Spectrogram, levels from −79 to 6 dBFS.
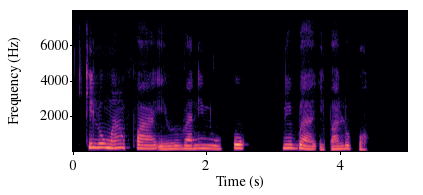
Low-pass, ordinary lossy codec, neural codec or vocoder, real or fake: none; none; none; real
